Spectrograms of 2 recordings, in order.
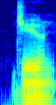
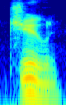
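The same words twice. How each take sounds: First: The word is said plainly, without extra emphasis. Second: The word is said with extra emphasis.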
